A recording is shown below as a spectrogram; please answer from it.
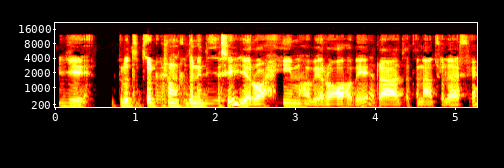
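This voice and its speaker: A man with a Bangladeshi Bengali accent teaching Quran recitation in an online class, patiently correcting pronunciation by modeling the sounds slowly. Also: medium pitch.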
